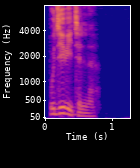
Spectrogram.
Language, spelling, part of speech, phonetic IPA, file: Russian, удивительно, adverb / adjective, [ʊdʲɪˈvʲitʲɪlʲnə], Ru-удивительно.ogg
- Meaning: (adverb) 1. extremely 2. astonishingly, surprisingly; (adjective) short neuter singular of удиви́тельный (udivítelʹnyj)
